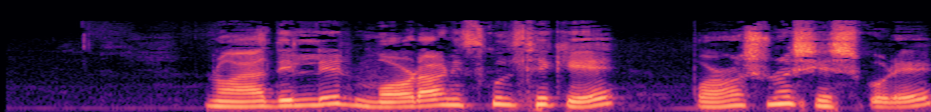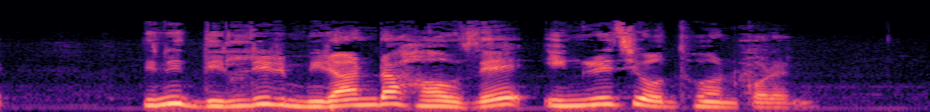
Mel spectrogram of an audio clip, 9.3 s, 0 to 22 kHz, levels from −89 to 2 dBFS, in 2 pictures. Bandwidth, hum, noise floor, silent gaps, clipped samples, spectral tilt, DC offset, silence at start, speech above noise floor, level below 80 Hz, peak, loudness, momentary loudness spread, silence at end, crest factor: 11.5 kHz; none; -56 dBFS; none; under 0.1%; -5 dB/octave; under 0.1%; 1.05 s; 40 dB; -50 dBFS; -2 dBFS; -16 LUFS; 9 LU; 0.6 s; 16 dB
